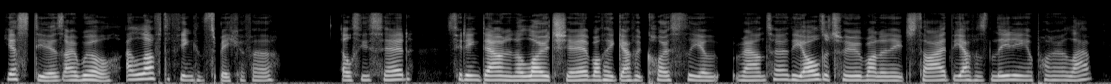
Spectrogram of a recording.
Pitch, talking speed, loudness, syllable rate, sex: 200 Hz, 210 wpm, -18 LUFS, 5.3 syllables/s, female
